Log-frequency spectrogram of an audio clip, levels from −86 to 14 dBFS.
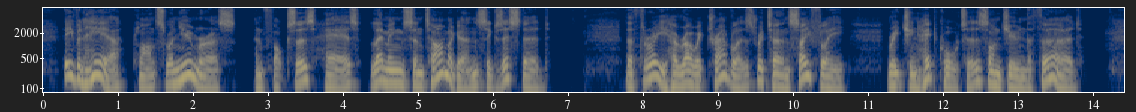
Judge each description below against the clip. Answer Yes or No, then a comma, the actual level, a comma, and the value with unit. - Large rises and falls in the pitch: Yes, wide, 6.9 semitones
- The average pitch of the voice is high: No, low, 115 Hz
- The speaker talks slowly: Yes, slow, 95 wpm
